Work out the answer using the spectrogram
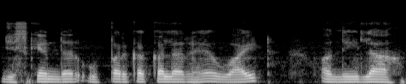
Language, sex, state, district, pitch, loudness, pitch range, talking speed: Hindi, male, Uttar Pradesh, Lucknow, 120 Hz, -18 LUFS, 120-125 Hz, 135 wpm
